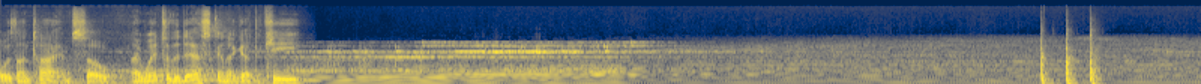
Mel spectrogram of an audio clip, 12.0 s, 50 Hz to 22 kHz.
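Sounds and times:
soft ambient music: 0:00.0 - 0:12.0
knocks on wooden door: 0:10.4 - 0:11.1.

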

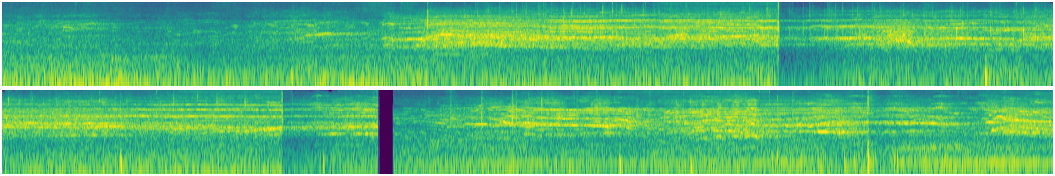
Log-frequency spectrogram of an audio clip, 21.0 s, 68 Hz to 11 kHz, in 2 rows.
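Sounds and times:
young voices cheering and shouting: 0:01.9 - 0:21.0.

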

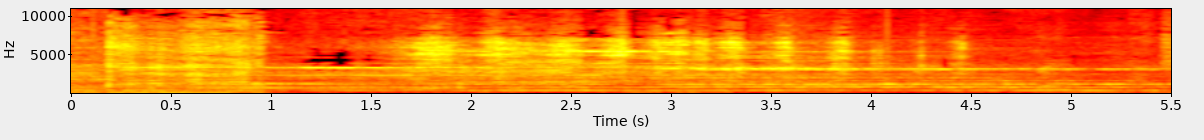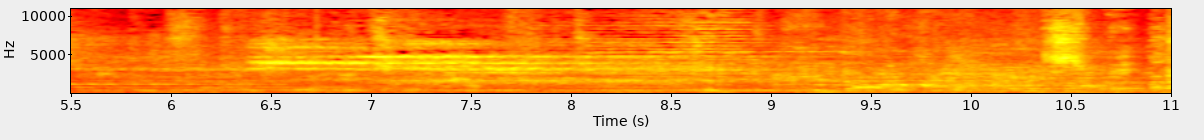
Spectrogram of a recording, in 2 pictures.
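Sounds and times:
noisy layer: 0:00.0 - 0:11.0
drone of held tones: 0:00.4 - 0:09.2.

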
